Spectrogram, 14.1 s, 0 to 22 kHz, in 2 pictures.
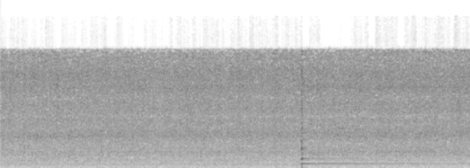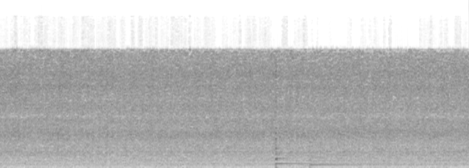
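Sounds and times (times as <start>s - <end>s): stream water rushing: 0.0s - 14.0s
ringing musical note: 4.5s - 7.8s, 11.2s - 14.0s.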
